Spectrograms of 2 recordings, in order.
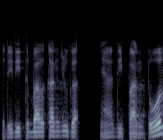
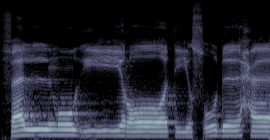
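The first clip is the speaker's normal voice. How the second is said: Quran recitation. Shown as a demonstration. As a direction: recite it like a teacher modelling tajwid. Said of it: "Coba ulang".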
